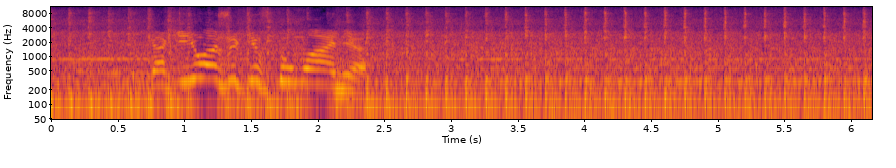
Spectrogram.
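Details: T-40AM tractor diesel, started cold at about -14°C after sitting a month: idle with a steady knock about three times a second over the chug, still present after the valves were set. Source of the engine knock not yet found.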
